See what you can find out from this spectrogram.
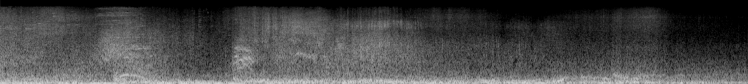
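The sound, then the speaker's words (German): A stock of dynamite stored beside a henhouse explodes in a loud, sustained roaring rumble that fills the whole clip without pause, with deep low booms under a noisy blast and a slight tapering off at the very end. “Sie haben wohl Ihr Haus in die Luft gesprengt?”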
